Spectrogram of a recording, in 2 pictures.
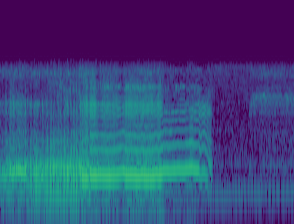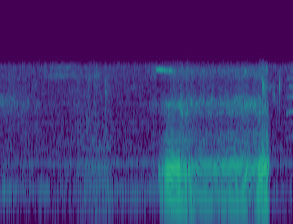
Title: Redd the Snoring Pitbull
